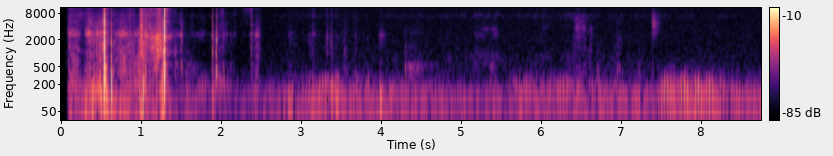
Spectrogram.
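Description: A domestic cat purrs in a low, steady rumble beside a sleeping baby's soft snores.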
